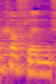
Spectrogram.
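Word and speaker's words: Coghlan: So I've got John Coughlin from Status Quo. That's how you pronounce his name.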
